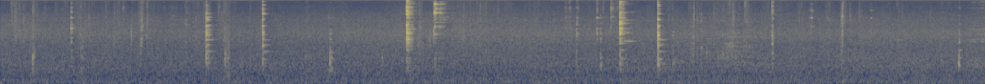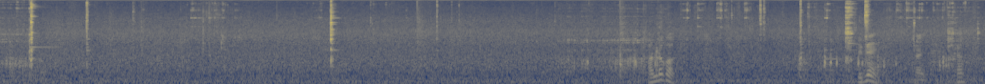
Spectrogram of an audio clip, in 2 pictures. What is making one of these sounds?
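Cutlery and plates clink on a table.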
